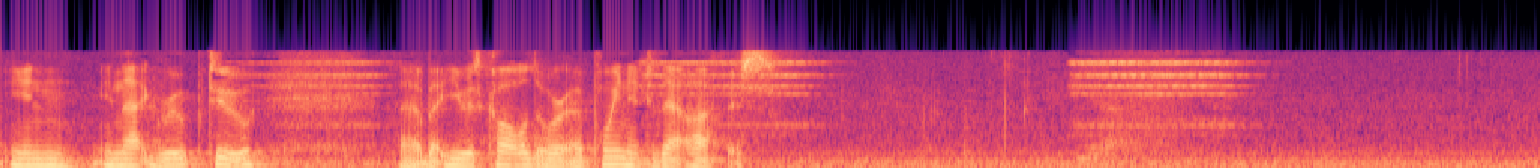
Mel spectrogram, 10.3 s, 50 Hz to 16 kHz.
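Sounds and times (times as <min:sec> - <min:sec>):
speech: 0:00.0 - 0:05.3
low hum: 0:00.0 - 0:10.2
telephone ringing: 0:01.6 - 0:02.8, 0:04.2 - 0:05.6, 0:07.1 - 0:08.6.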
